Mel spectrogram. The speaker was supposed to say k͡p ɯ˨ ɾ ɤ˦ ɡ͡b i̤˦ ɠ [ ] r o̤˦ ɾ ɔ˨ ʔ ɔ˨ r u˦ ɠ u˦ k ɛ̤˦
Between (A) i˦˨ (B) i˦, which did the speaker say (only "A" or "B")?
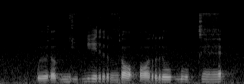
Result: B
